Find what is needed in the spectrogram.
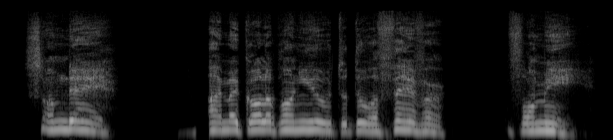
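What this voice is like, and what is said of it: Godfather character impression. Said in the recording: “a little Godfather I- impersonation or impression ... Beautiful. Great job.”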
